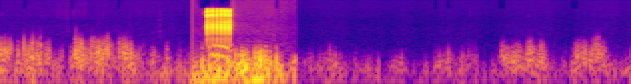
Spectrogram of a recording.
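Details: Greater roadrunner on a desert trail camera near Tucson, Arizona, producing a bill rattle: rapid, dry, low clacking pulses in uneven bursts, with a loud broad rushing burst partway through.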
